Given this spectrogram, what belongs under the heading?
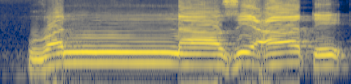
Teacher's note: والنازعات نون مشدد پہ غنہ ہوگا، غنہ کی مقدار 1 الف ہے۔ والنازعات نون کے اوپر کھڑا زبر ہے، کھڑا زبر کو 1 الف کے برابر کھینچ کر پڑھیں گے۔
